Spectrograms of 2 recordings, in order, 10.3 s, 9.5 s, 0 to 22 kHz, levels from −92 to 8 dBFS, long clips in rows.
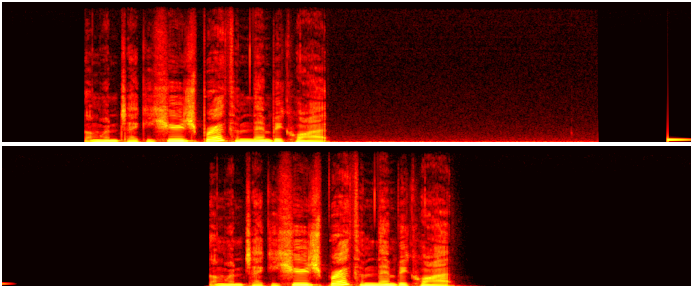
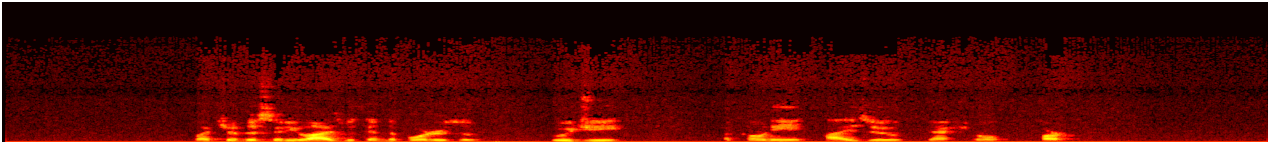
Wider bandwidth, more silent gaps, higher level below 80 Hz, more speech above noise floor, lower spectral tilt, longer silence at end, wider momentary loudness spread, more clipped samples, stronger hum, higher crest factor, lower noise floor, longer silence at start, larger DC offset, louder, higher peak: first, 18 kHz vs 16 kHz; neither; about the same, -46 dBFS vs -46 dBFS; first, 70 dB vs 23 dB; about the same, -6 dB/octave vs -5.5 dB/octave; first, 1.8 s vs 0 s; about the same, 16 LU vs 16 LU; neither; neither; second, 18 dB vs 24 dB; first, -84 dBFS vs -49 dBFS; first, 0.6 s vs 0.05 s; neither; first, -16 LUFS vs -27 LUFS; first, 0 dBFS vs -4 dBFS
